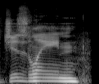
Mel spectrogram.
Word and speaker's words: Ghislaine: I don't know how to say her name, but I think it's Ghislaine Maxwell Silverhammer.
